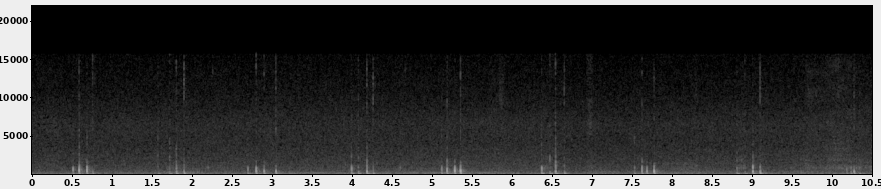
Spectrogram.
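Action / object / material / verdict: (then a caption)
tap / fabric-flocked metal palette case / flocked tin / none. Fingertips and short nails tap quickly on the lid of a flat rectangular Naked eyeshadow palette, a hollow, velvet-flocked tin with a dark fabric-coated metal case. Soft, dull, muffled taps come in quick bursts about every second, each tap dying away at once against a quiet low hum.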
